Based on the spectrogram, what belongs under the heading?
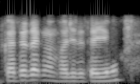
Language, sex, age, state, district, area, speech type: Maithili, male, 18-30, Bihar, Muzaffarpur, rural, conversation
